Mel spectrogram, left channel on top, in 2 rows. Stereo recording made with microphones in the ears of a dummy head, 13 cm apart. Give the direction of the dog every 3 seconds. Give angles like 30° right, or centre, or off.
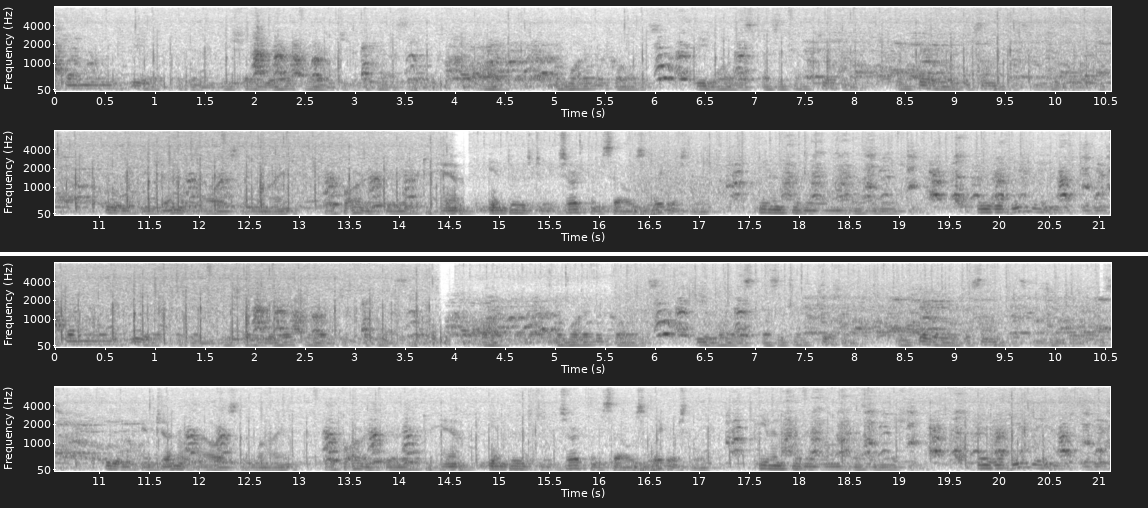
20° left, 10° left, 30° right, 50° right, 50° right, 30° right, centre.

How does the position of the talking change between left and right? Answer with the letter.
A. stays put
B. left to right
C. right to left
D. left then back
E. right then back
D.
